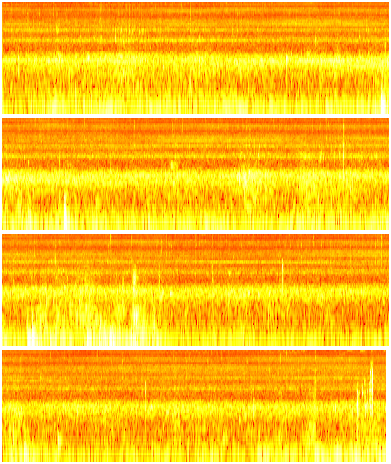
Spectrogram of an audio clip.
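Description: Muffled underwater water noise picked up by a camera held below the surface, a steady rush with a few low thumps and knocks, two sharp ones about seven and nine seconds in and a rumbling stretch a little past halfway.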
